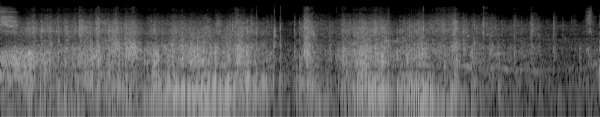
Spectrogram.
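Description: Rally car engine running on a gravel stage amid road and tyre noise, with a sharp crash about three seconds in as the car goes off the road.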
